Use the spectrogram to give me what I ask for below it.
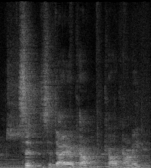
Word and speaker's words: Sadayo Kawakami: How do you pronounce that? Sadayo Kawakami. Yes. I'm Sadayo Kawakami.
